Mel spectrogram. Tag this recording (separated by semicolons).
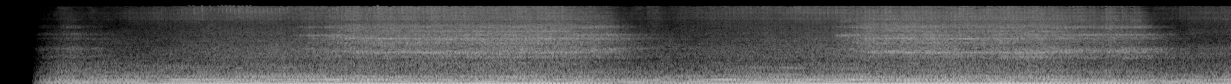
industrial; sound-effect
